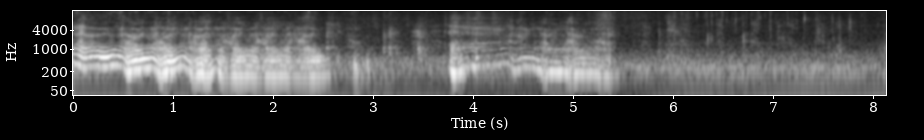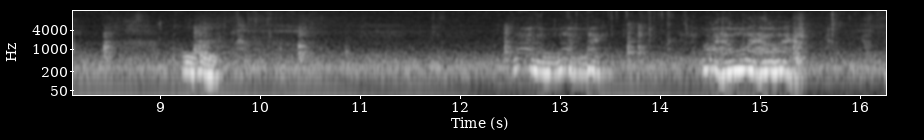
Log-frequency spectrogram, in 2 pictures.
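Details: Indoor chocolate point Burmese cat with crossed eyes making strange noises whilst eating: rapid warbling, gargling cries at the start, then short wavering moans every few seconds between quieter stretches of chewing clicks and a faint hum.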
